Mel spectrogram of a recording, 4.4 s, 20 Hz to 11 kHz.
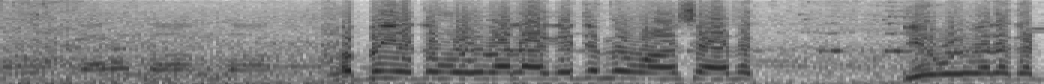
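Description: Royal Enfield Standard 350's single-cylinder engine running under way in city traffic, a steady low rumble mixed with wind noise on the camera. A voice talks over it from about a third of the way in, and again near the end.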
